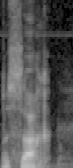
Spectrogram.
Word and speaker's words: Pesach: This is how you pronounce it. Pesach is a week-long feast to remember our deliverance from the Egyptian captivity.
